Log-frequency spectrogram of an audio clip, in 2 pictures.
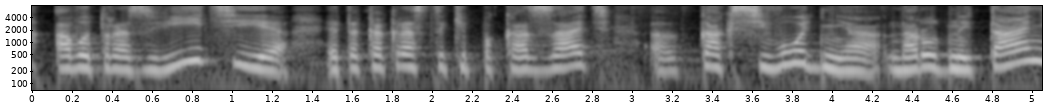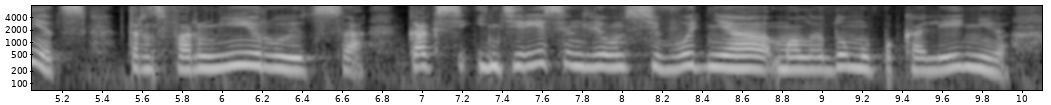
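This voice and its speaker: A fairly slow pace from a female speaker with a high pitch. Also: ordinary pitch variation. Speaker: cultural centre manager. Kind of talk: live studio interview. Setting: studio. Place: studio. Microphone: studio mic.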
